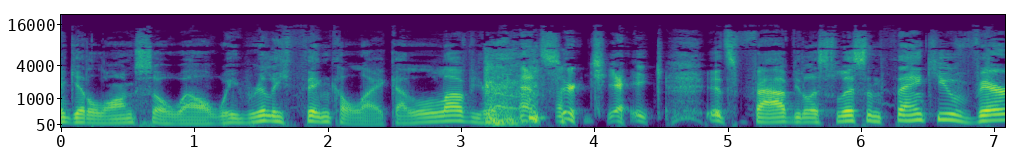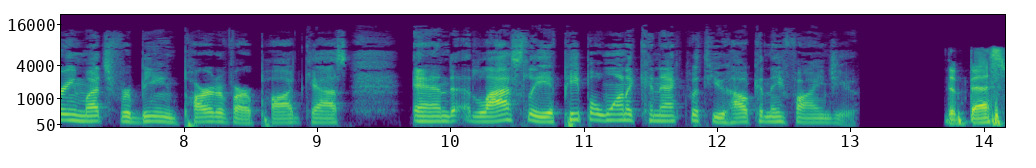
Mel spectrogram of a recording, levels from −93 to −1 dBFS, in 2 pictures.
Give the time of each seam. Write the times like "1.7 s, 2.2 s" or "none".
none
